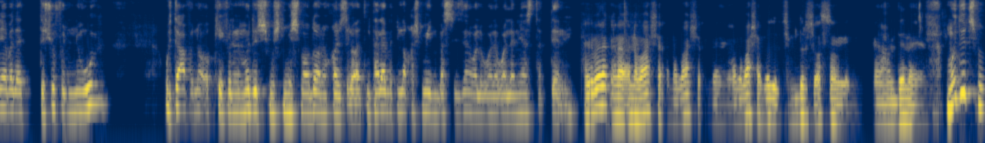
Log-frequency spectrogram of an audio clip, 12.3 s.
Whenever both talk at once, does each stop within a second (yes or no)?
yes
